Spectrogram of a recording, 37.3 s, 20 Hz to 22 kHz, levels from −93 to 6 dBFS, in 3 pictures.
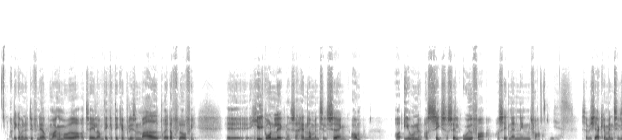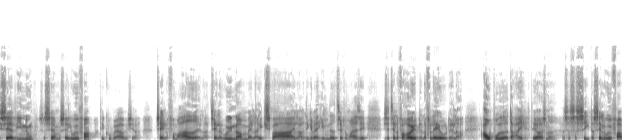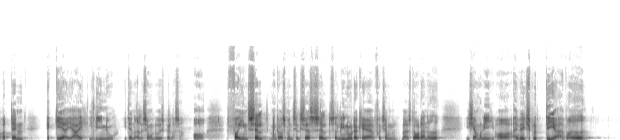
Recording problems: thin; very; fading below 300 Hz

